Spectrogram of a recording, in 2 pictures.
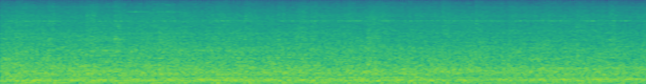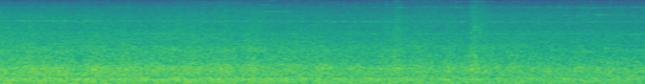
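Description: Passenger multiple-unit train moving along the station track: a steady low hum and rumble that eases off slightly toward the end.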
